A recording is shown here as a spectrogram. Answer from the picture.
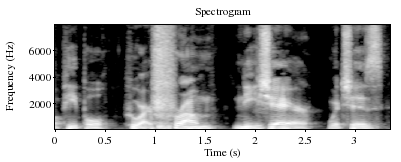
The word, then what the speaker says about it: Niger: Yeah, it covers the ambush killing of four American Special Forces troops by ISIS militants in Niger, which I always pronounced Niger. – Yeah, I think the classic American pronunciation is Niger, but I think it's supposed to be Niger.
